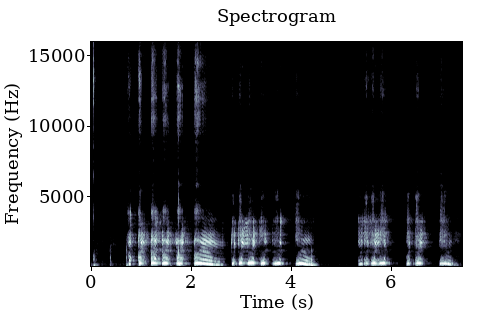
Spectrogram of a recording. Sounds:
Throat clearing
